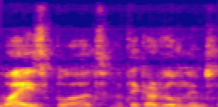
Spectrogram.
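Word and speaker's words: Weyes Blood: her name is yeah she's called wise blood but it's spelled like weye s.vs and I was thinking ways blood wee-wees blood what does that hate me it's wise blood I had to giggle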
